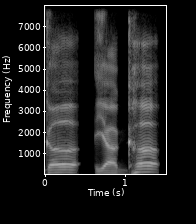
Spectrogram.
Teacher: यह जो गले में गूंज या कंपन पैदा होता है, उसी ध्वनि को सघोष कहते हैं।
